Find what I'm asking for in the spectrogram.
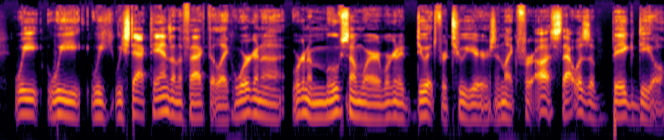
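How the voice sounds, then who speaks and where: This man's voice sits at a very deep, low pitch, and his intonation stays fairly even. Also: moderate pace. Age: 40s. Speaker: farmer. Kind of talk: casual chat.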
